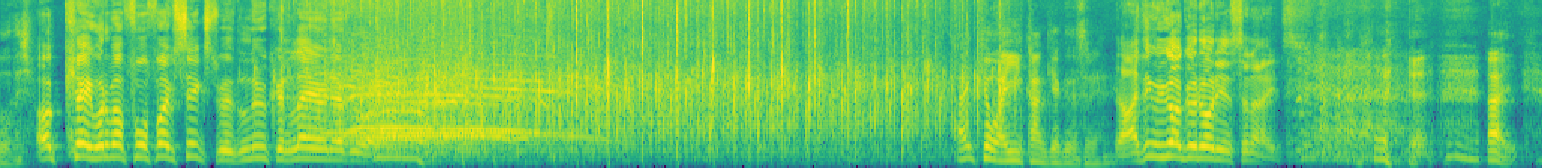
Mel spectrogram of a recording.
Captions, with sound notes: Okay what about four, five six with Luke and Leia and everyone. [MASSIVE APPLAUSE] I think we've got a good audience tonight. [LAUGHTER]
